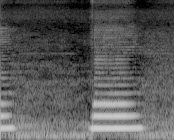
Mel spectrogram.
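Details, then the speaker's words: Yamaha Sigma two-stroke reed valve (membrane) being reset to cure a flooding, plug-fouling problem: after bending the petals one by one, blowing through gives short, clear, steady humming tones, showing the petals now seal against the seat. "Nah teman-teman bisa kedengaran ya Suaranya sangat jelas banget ini udah mulai rapat ya"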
